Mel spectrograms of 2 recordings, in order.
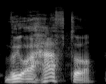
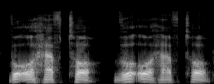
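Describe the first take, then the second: First: "v'ohavta" stressed on "hav", with a lighter final "ta"; contrasting stress placement. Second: "v'ohavta" with weight spread evenly through to the final "ta"; evenly balanced stress. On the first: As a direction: lean on the "hav" in "v'ohavta" and let "ta" drop. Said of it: "So if you say". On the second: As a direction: say "v'ohavta" evenly, giving the last syllable full weight. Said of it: "So notice how I say". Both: Shown as a demonstration.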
